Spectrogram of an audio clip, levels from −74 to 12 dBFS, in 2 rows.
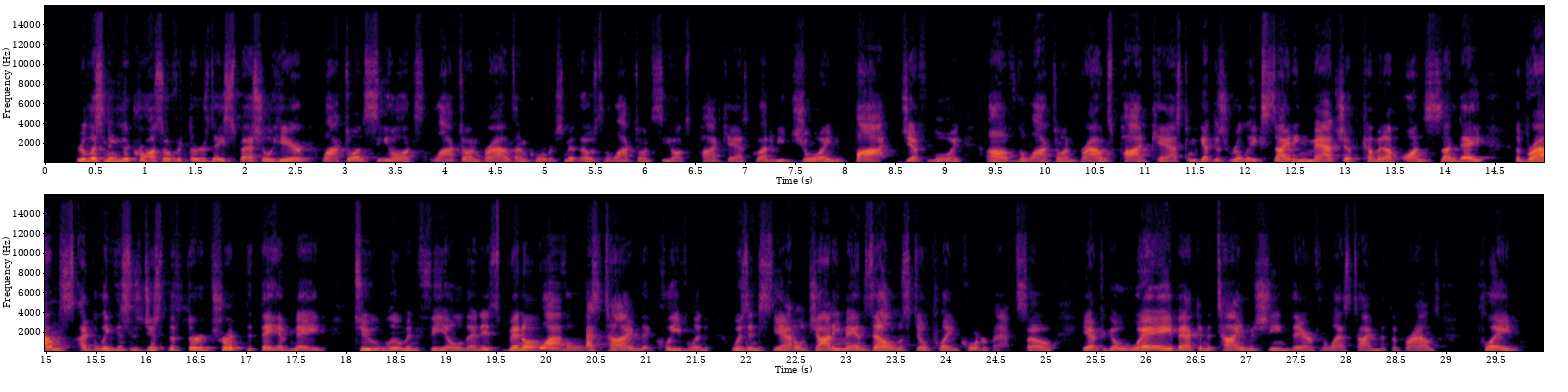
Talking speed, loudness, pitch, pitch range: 210 wpm, -24 LUFS, 140 Hz, 125-165 Hz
